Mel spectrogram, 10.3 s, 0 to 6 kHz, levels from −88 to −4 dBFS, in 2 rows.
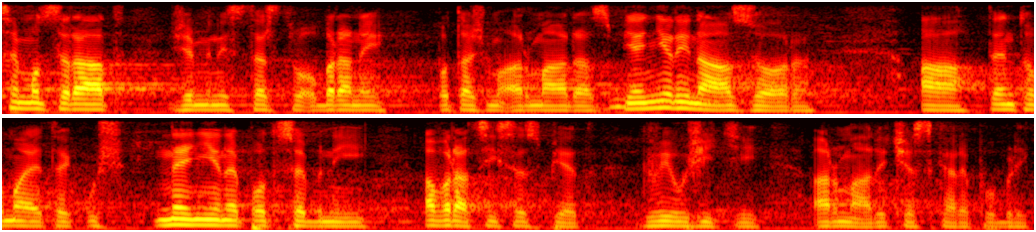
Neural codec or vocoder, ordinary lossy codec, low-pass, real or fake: none; AAC, 48 kbps; 5.4 kHz; real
